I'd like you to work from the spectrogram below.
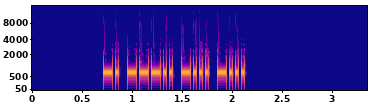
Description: Morse code, heard as a keyed tone, about 40 wpm, 700 Hz. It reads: N8BB
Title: NA SOTA Chaser Callsigns 40wpm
